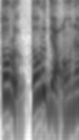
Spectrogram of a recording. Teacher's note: तुर जना में त बारीक र हैवी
